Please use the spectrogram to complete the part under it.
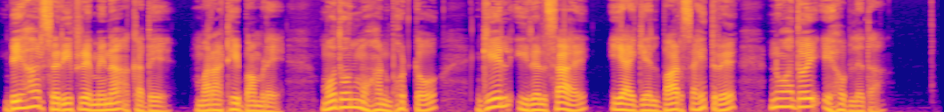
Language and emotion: Santali, neutral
